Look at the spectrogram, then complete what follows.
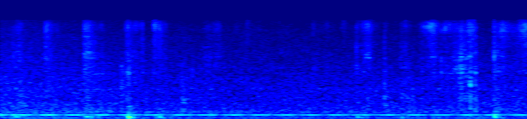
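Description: Near silence: a faint steady low hum, with a few soft rustles and taps as fingertips move over a fanned-out deck of cards on a table.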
